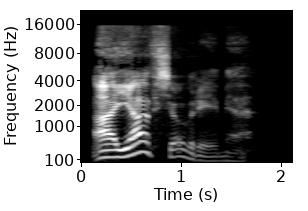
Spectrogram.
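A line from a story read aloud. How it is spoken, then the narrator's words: Laughing reply. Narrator (Russian): Алексей рассмеялся в ответ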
